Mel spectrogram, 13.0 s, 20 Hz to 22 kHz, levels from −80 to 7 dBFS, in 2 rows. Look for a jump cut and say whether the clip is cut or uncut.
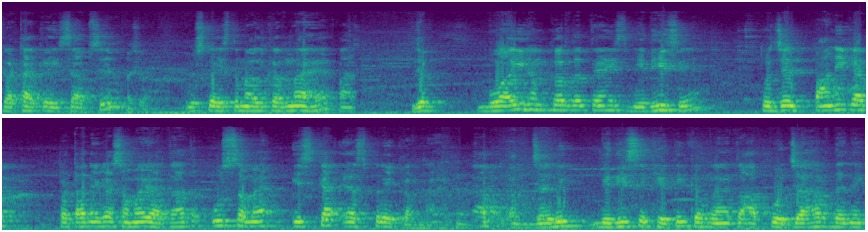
cut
